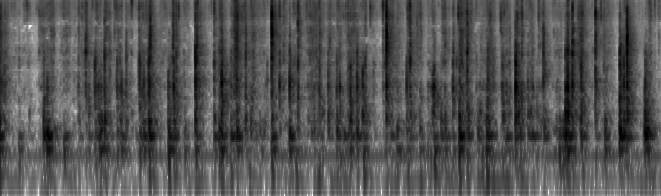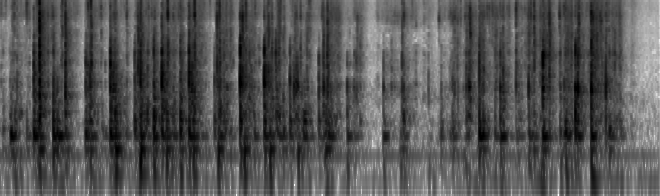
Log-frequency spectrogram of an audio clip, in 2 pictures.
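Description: Plastic spatula stirring a thick, sticky slime mixture of glue and cornstarch in a plastic tub, making a rapid, irregular run of wet clicks and crackles.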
